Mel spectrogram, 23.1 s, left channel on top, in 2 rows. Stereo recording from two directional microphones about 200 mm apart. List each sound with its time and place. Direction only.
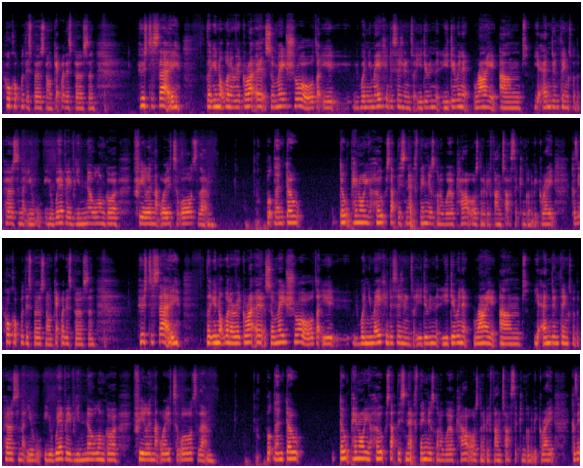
0.3 s speech: 40° right (ahead or behind)
16.8 s speech: 35° right (ahead or behind)
18.6 s speech: 35° right (ahead or behind)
